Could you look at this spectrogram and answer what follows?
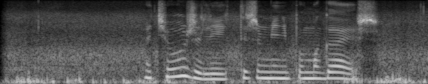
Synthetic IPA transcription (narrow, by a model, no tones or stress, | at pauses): ɐt͡ɕɪvoʐɨlʲet̪ɨʐɨmnʲenʲɪpəmɐɡajɪʂ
